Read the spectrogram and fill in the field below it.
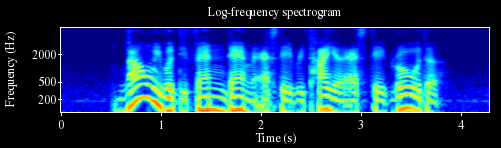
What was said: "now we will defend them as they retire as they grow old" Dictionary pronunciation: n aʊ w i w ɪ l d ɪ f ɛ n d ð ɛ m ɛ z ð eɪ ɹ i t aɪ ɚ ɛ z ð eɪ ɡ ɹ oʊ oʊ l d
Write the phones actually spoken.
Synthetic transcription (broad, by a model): n aʊ w i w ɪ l d ɪ f ɛ n d ɛ m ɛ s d eɪ ɹ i t aɪ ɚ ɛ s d eɪ ɡ ɹ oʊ oʊ d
